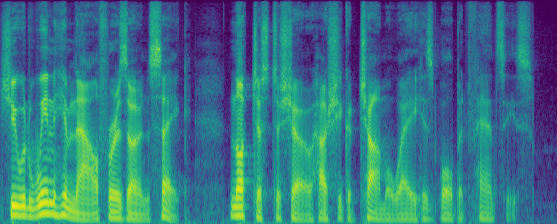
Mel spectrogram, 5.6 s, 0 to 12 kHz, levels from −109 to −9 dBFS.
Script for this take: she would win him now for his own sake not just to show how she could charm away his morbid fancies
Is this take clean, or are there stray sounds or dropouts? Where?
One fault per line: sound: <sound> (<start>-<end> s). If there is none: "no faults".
no faults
